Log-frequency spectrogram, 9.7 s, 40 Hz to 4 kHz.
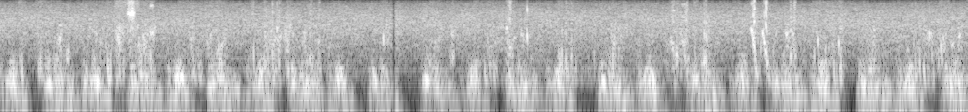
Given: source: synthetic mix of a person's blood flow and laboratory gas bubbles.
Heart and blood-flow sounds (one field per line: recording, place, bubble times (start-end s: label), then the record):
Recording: Doppler ultrasound of blood flow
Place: precordium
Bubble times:
0.18-0.29 s: bubbles
0.36-0.62 s: bubbles
0.66-0.73 s: bubbles
0.83-1.59 s: bubbles
1.79-2.27 s: bubbles
2.51-2.98 s: bubbles
3.04-3.23 s: bubbles
3.83-3.89 s: bubbles
4.26-4.44 s: bubbles
4.50-4.58 s: bubbles
4.74-5.19 s: bubbles
5.26-5.33 s: bubbles
5.58-6.00 s: bubbles
6.11-6.29 s: bubbles
6.71-7.00 s: bubbles
7.03-7.12 s: bubbles
7.49-7.79 s: bubbles
7.89-8.01 s: bubbles
8.12-8.46 s: bubbles
9.12-9.60 s: bubbles
From the record:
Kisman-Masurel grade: 242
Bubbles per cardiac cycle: several, 3 to 8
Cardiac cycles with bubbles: 100%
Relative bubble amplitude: moderate (0.250 to 0.450)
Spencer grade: 3 (all of the cardiac periods contain showers or single bubble signals, but not dominating or overriding the cardiac motion signals)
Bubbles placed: anywhere in the cardiac cycle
